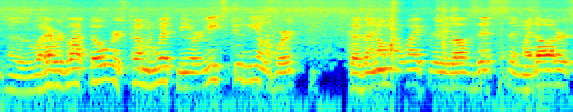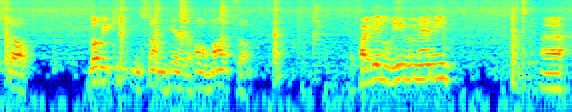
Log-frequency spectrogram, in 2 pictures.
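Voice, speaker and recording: A middle-aged man chats casually as he cooks, tossing off jokes and playful back-and-forth. He is picked up by a camera across a small, echoey home kitchen, with sizzling pans and stirring clearly audible behind him. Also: fairly high pitch, moderate pace. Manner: joking, offhand, bickers playfully. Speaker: trucker vlogger cooking at home. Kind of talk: casual cooking demo. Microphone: camera across the room. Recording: echoey kitchen with cooking noise.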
